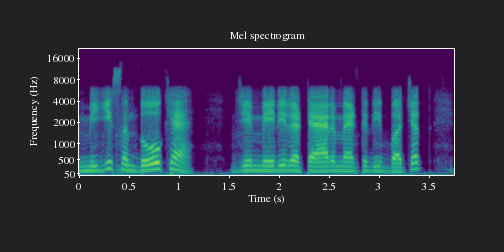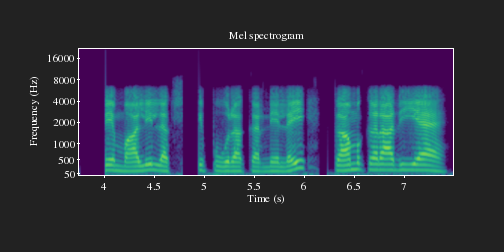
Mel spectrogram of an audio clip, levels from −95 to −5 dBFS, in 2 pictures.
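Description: From start to finish the speech carries a gritty, grainy edge with flickering, unstable treble and nothing above about 14.1 kHz, the heavy damage of Bluetooth SBC compression. The likely cause is a starved bit pool, consistent with roughly 64 kbps, leaving the upper sub-bands with few or no bits.

At 3.76 s the sound cuts abruptly to dead silence for 0.26 s until 4.01 s, then again from 4.78 to 4.95 s, a 0.17 s hole ending just before "गी पूरा करने", and once more from 6.14 to 6.23 s for 0.09 s. Each is a block of digital silence, cutting out and back with no fade. The lengths suggest whole output buffers, around 8192 and 4096 samples, that were not filled in time and went out as zeros.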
